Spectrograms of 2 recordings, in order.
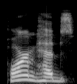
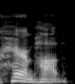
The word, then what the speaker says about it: Horemheb: Horemheb's Egyptian name was approximately HRMHB, conventionally vocalized Horemheb or Haremhab.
